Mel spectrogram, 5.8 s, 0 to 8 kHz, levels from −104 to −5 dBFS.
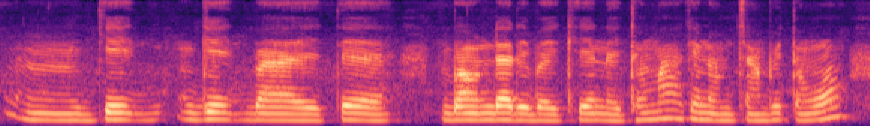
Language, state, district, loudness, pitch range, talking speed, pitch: Kokborok, Tripura, West Tripura, -19 LUFS, 150-165 Hz, 115 wpm, 160 Hz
